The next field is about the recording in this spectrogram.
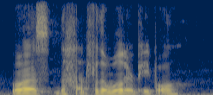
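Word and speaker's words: Hunt for the Wilderpeople: because my favorite movie of last year was The Hunt for the Wilder People. It's pronounced Wilder, people.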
